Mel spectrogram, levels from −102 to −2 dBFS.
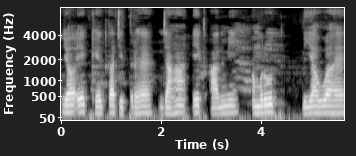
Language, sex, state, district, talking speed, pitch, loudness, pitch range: Hindi, male, Bihar, West Champaran, 135 wpm, 135 Hz, -18 LUFS, 125-140 Hz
